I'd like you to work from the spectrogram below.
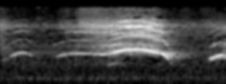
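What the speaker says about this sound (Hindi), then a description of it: "जो हमारा लंगूर चिल्ला रहा है।" A pet langur monkey screaming close by, two or three shrill rising-and-falling cries with the longest in the middle, loud and alone.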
